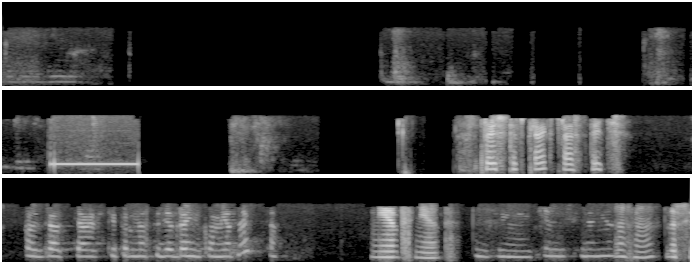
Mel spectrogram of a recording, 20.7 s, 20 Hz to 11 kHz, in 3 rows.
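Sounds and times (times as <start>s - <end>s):
speech: 3.8s - 4.6s, 11.6s - 13.2s, 14.0s - 16.7s, 17.5s - 20.6s
telephone ringback tone as a call is transferred: 7.4s - 8.3s.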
